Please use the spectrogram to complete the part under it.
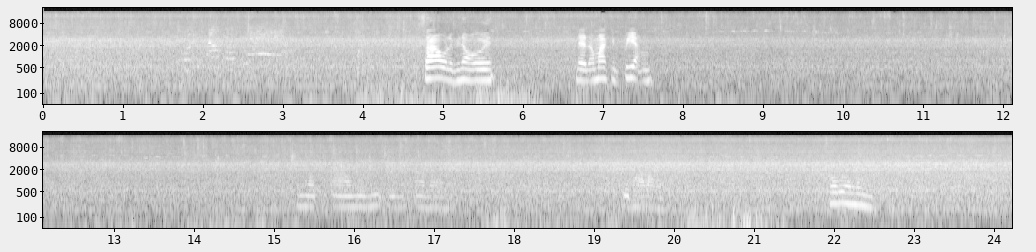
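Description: Wind blows through the trees outdoors.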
